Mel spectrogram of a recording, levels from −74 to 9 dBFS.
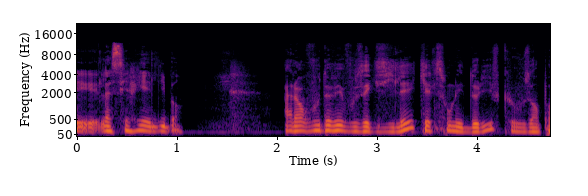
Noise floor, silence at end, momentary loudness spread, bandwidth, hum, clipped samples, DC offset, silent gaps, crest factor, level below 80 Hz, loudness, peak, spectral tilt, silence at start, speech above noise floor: -49 dBFS; 0 s; 14 LU; 12 kHz; none; under 0.1%; under 0.1%; none; 18 dB; -60 dBFS; -25 LUFS; -6 dBFS; -5.5 dB/octave; 0 s; 24 dB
